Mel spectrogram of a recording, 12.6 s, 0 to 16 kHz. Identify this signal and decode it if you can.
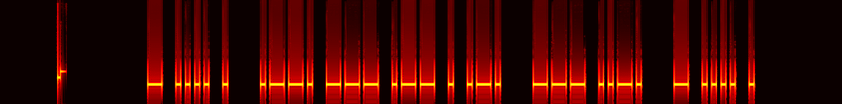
Morse code, heard as a keyed tone, about 17 wpm, 700 Hz. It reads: THE POWER OF THE
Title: Sets of 4 Words 17wpm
